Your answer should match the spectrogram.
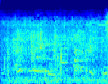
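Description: Steady background noise of a large airport terminal hall, with faint distant voices.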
